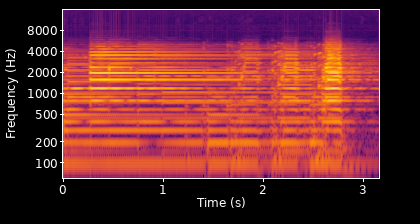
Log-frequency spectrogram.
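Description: Electric guitar on a clean tone with reverb through an amp using the four-cable method, sustained chords ringing out with a shimmering tail and a brighter strum near the end.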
